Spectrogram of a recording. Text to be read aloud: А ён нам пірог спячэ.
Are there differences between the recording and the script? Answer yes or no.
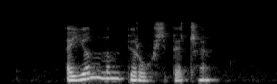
no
